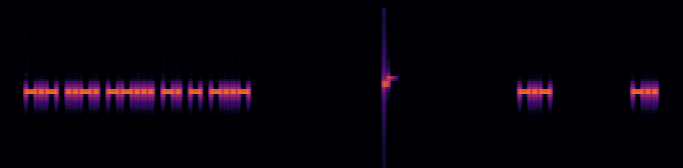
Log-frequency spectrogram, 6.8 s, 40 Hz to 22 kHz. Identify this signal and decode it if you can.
Morse code, heard as a keyed tone, about 36 wpm, spaced as for 24 wpm, 700 Hz. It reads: KF7NTX KD
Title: USA Call Signs - 6 Characters - 8x Character Spacing - 35wpm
